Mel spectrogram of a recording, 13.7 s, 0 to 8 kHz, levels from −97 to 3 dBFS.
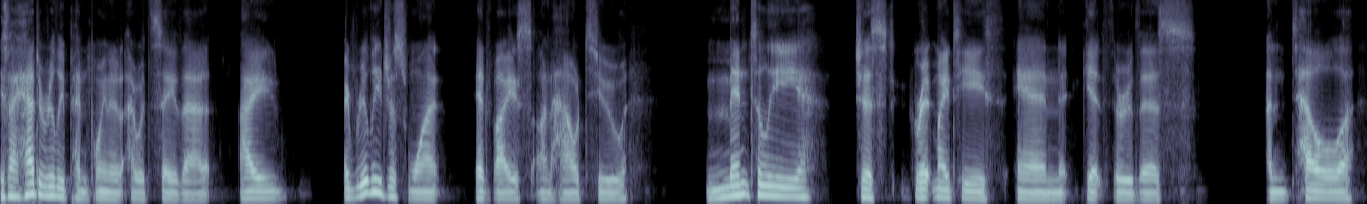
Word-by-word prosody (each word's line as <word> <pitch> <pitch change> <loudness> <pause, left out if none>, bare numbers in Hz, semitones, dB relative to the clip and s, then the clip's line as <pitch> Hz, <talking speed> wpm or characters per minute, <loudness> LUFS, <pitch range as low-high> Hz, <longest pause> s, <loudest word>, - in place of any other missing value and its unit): if 120 +2 0
I 130 - +5
had 160 +6 +6
to 155 - +3
really 135 -4 +3
pinpoint 100 -1 -2
it, 90 0 -2
I 95 - -5
would 90 0 -3
say 90 -3 -2
that 90 0 -2 0.3
I 100 0 +2 0.7
I - - +3
really 175 +10 +4
just 125 -8 -3
want 100 -1 0 0.3
advice 95 -2 0
on 95 0 -6
how 90 0 -2
to 95 0 -4 0.8
mentally 135 +1 +3 0.5
just - - 0
grit 115 0 +3
my 115 -1 +3
teeth 100 -3 -1 0.2
and 95 -1 +1 0.2
get 100 -3 -1
through 90 -1 0
this 90 -1 -4 0.7
until 100 0 +2
100 Hz, 130 wpm, -26 LUFS, 95-120 Hz, 0.8 s, had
